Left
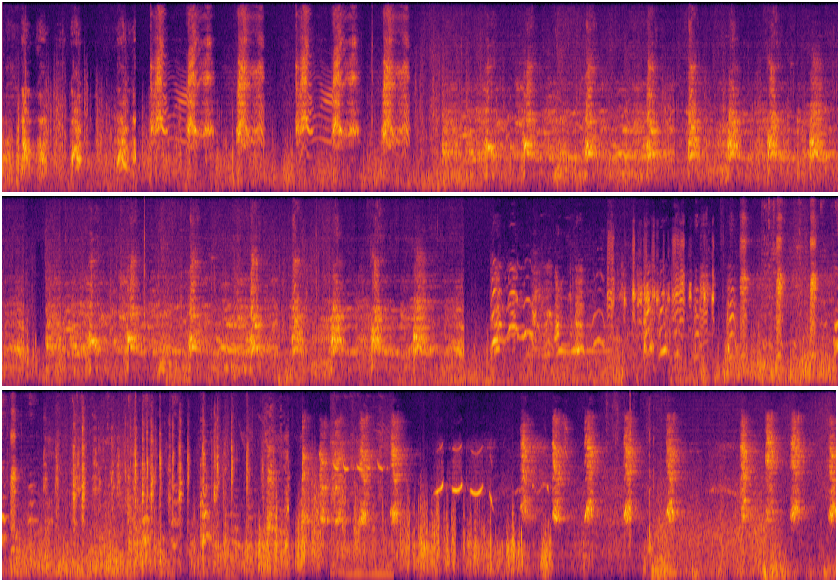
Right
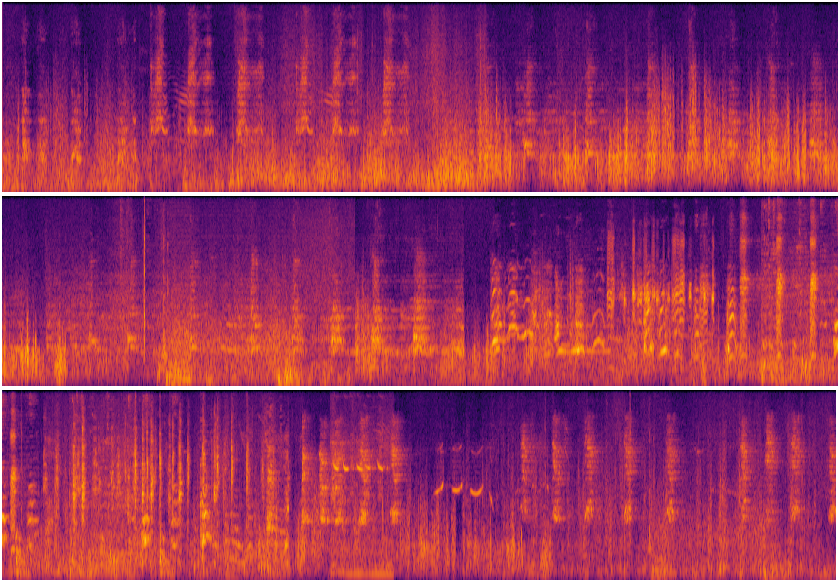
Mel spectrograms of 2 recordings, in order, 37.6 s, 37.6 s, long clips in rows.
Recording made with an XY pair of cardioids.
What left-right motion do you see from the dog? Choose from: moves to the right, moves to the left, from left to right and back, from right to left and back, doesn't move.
from left to right and back.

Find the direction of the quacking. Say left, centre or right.
centre.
